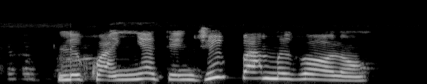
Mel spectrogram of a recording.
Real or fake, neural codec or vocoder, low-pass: real; none; 7.2 kHz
